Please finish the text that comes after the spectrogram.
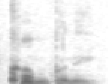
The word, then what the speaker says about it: company: Rima con come. Ven a mi compañía, come to my company. La sílaba primera de company es igual que come.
